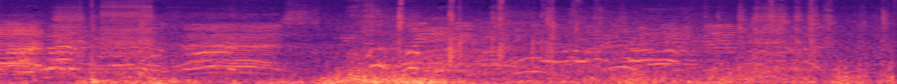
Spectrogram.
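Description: Voices calling out across an outdoor soccer field during play, over a low rumble that swells about two seconds in.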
